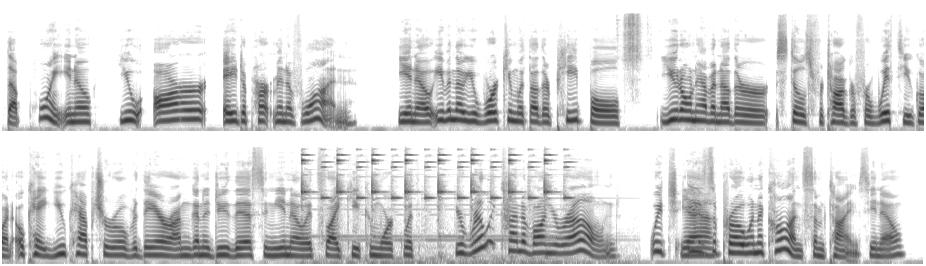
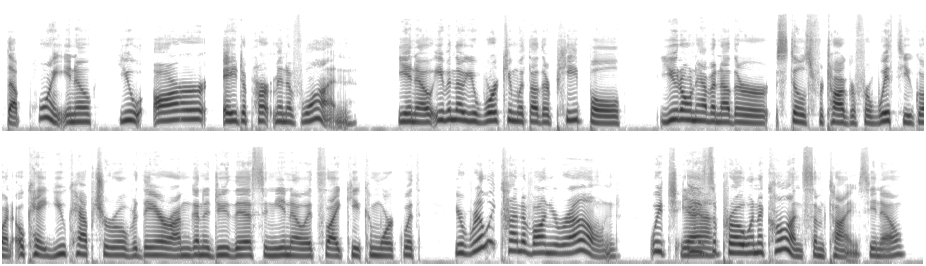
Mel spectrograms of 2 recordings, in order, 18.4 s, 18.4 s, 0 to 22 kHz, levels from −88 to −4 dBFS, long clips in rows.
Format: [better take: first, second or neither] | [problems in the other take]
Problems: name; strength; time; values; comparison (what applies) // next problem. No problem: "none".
second | clattering dishes; faint; at 6 s; peak 15 dB below the speech // doorbell; noticeable; from 12 to 15 s; peak level with the speech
